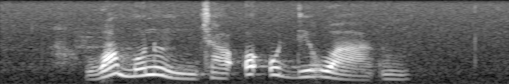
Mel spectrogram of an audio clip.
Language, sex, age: Tswana, male, 18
